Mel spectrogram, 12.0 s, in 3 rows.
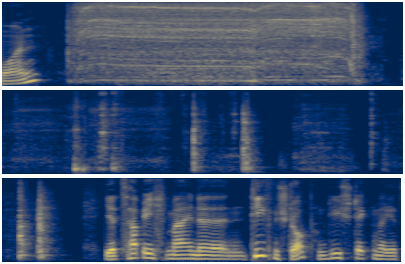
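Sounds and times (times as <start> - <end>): power drill drilling wood: 0.6 - 3.7.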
